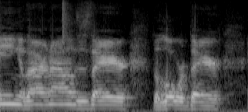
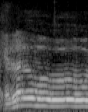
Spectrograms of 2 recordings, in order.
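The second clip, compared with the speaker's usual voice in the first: high, louder hello into the dark; calling hello; 10 semitones higher, 6 dB louder than usual. Retold or imitated. Tyrion greeting the dragons in the dungeon, high call. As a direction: call out gently to the beasts.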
